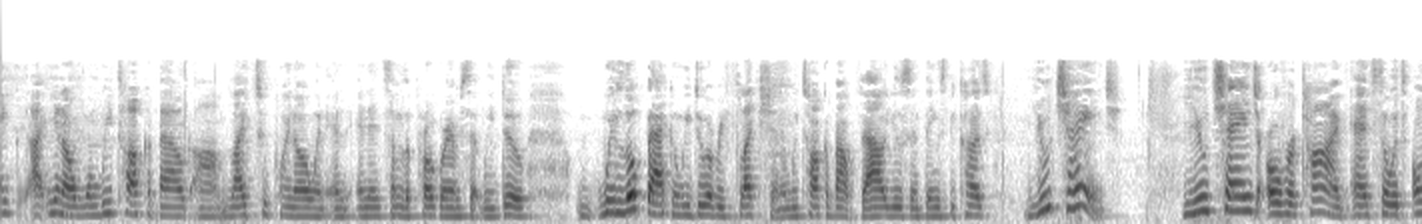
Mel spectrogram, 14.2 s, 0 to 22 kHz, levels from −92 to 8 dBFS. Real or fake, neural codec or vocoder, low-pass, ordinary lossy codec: real; none; 7.2 kHz; MP3, 32 kbps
